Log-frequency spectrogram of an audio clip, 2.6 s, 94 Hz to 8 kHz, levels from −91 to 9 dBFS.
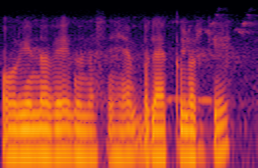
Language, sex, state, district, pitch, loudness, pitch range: Hindi, male, Uttar Pradesh, Shamli, 130 Hz, -16 LUFS, 130-135 Hz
